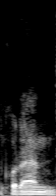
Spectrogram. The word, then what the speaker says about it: Corán: En el acento punjabi, el qaf no se pronuncia como debe ser pronunciado, el qaf gutural. Y al decir la palabra Corán, no la sacan de la garganta, sino que parece un kaf normal.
